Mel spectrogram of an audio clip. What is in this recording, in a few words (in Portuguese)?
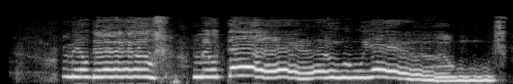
meu deus autotune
